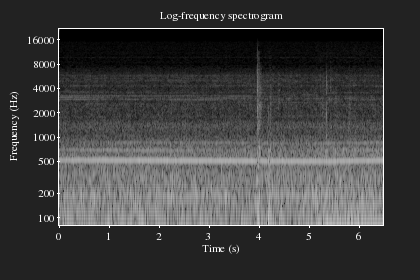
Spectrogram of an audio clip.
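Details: Volvo 940 at about 30 to 40 mph: steady mid-pitched whine over road rumble, coming from the passenger side; source not yet identified.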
